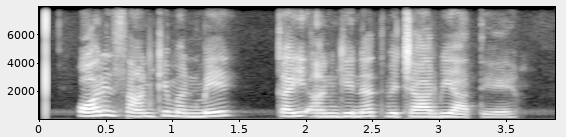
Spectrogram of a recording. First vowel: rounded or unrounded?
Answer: rounded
